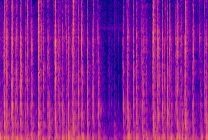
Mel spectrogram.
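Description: Both hands type steadily with their fingertips on a mint-blue plastic Ubotie retro typewriter-style keyboard with round white keycaps. A rapid run of bright, clacky keystrokes with a low thocky body pauses briefly near the middle, then resumes at the same quick pace.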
